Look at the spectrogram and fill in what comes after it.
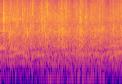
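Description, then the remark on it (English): An audience claps steadily in a dense, continuous wash of overlapping hand claps, fairly loud and even throughout, with no talking on top. “Well, that's hard to clap on, is it?”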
